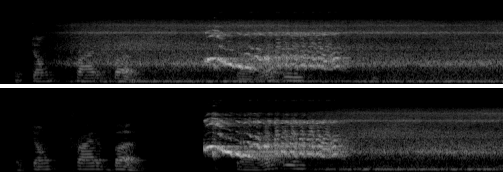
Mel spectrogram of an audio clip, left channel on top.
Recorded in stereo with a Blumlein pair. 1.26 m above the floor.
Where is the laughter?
50° right, 0.9 m.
